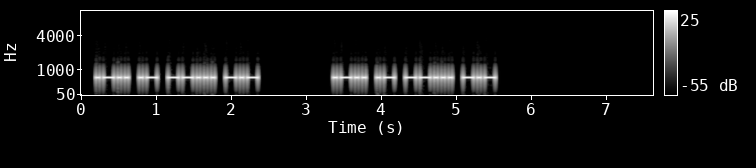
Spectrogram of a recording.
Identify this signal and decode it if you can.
Morse code, heard as a keyed tone, about 25 wpm, 700 Hz. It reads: LA7K LA7K
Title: DXCC-100 Call Signs - 4 Characters - Repeated 2x - 25wpm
